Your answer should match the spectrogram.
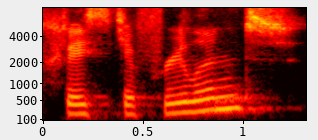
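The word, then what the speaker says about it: Chrystia Freeland: the record please State your full name and spell it out my name is Christia Freeland c-h-r-y-s-t-i-a Freeland f-r-e-e-l-a-n-d do you swear that the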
